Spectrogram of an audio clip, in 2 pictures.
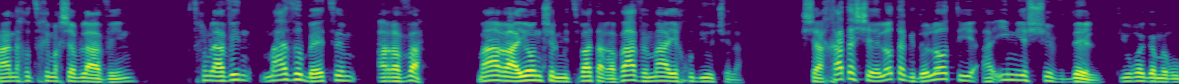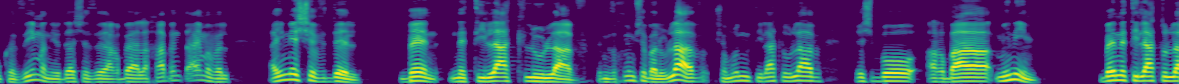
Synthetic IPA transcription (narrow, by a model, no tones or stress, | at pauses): maːnaχnutt͡si̥χimaχʃavleavin | aχutt͡siχimleavinmazobeet͡se̞m | aʁava | maːʁaːjo̞nʃe̞lmit͡svat̪aʁavave̞maajeχudijutʃe̞la | kʃeaχathaʃe̞ːlo̞thaɡd̪o̞lo̞t̪hiaʔimjeʃe̞vd̪e̞lt̪ijuʁeɡame̞ʁukazimanijo̞d̪eaʃezeaʁbealaχabe̞nt̪aimaval | haimjeʃe̞vd̪e̞l | be̞nːe̞t̪ilatʰlulavat̪e̞mzo̞χʁimʃebalulavkʃeomʁimnet̪ilatlulav | jeʃbo̞aʁbaaminim | be̞nːet̪ilatlula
